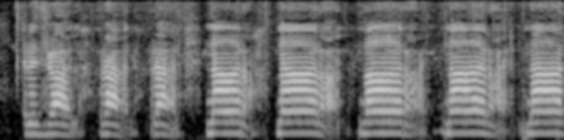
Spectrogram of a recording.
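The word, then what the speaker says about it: 나라: It is ral, ral, ral, na ra, na ra, na ra, na ra, na ra.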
